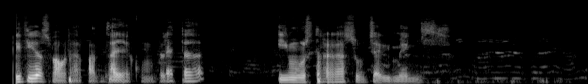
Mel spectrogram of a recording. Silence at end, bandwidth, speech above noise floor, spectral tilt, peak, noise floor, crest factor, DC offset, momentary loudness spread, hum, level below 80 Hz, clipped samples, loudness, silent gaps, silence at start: 0.9 s; 10.5 kHz; 42 dB; -6.5 dB/octave; -2 dBFS; -64 dBFS; 22 dB; under 0.1%; 16 LU; none; -54 dBFS; under 0.1%; -23 LUFS; none; 0.15 s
